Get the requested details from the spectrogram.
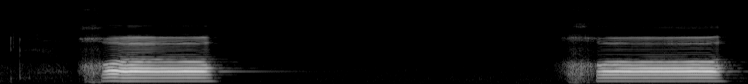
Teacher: یاد رہے یہ بھی حروف حلقی ہے، یہ ہمارے گلے کے اوپر والے حصے سے ادا ہوتا ہے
